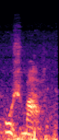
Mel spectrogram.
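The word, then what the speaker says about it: Uxmal: When the party time, change in pronunciation, iguana, change in pronunciation is for the reason called now Ushmal. It's the same, only change in pronunciation, Ushmal, the 3 times building, you know.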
